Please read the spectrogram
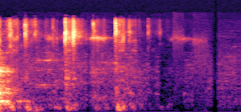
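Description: Typing on a computer keyboard: a handful of scattered keystrokes, mostly in the first second and a half.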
